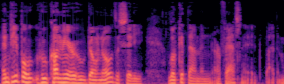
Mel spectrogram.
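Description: This man speaks very fast at a medium pitch, somewhat breathy, with ordinary pitch variation. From Chicago. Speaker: writer. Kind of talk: interview. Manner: halting.

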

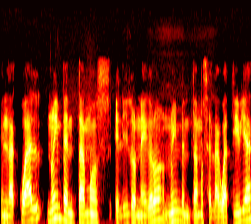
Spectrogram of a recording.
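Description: A man is talking. The pitch shows ordinary variation. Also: dry, close sound with no echo. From Mexico City. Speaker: truck company executive. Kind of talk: interview. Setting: phone call.

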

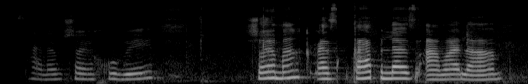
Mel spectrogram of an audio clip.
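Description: Noticeable background noise behind a high-pitched female voice. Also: long, frequent pauses, big swings in loudness. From Iran. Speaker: listener sending a voice message. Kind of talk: recorded voice message, personal testimony.

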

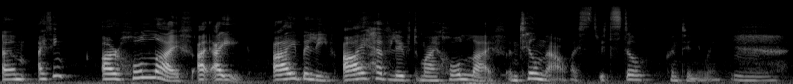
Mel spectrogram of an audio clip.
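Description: A woman's fairly high, somewhat breathy voice shows ordinary pitch variation and big swings in loudness. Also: fairly slow pace. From northern Cyprus. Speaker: sociologist. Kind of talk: casual chat. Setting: studio.

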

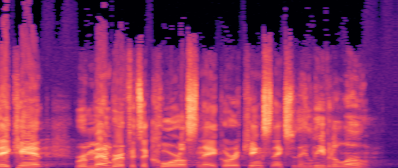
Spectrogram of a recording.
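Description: A loud man with an American accent speaks with a high pitch, a bright, sharp tone and ordinary pitch variation. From Florida. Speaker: pastor. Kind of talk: sermon. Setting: church.

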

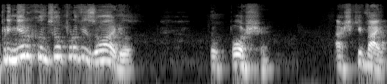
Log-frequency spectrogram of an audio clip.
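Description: A man speaks with lively intonation. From Curitiba, southern Brazil. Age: 30s. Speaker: newly passed diplomat, former sports journalist. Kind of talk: interview. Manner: casual.

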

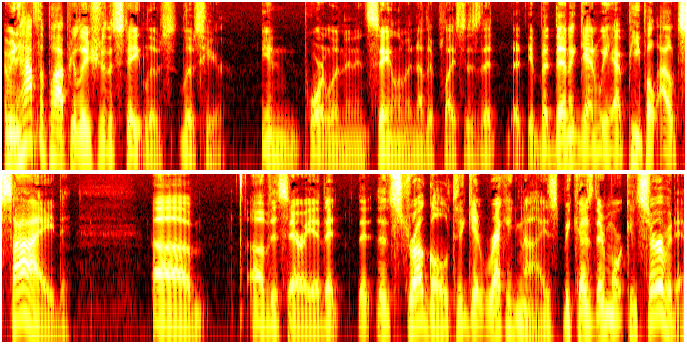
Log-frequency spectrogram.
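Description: A man with a very deep, low pitch speaks at a moderate pace. His intonation is lively, and there is vocal fry in his voice. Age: 50s. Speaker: talk radio host. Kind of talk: radio monologue. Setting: studio. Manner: halting, frequent repetitions.

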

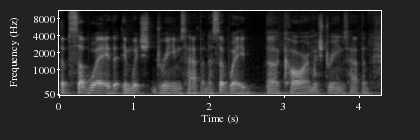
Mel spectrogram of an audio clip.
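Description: A man at a fairly quick pace with hardly any pauses. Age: 50s. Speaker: theatre designer. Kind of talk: interview. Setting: studio. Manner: halting.

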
